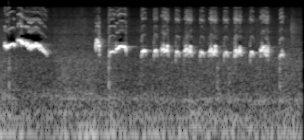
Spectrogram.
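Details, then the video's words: Orange-headed thrush singing in the loud, clear ngeplong style, from a therapy recording with natural rain sounds: a long high whistled phrase, then a quick run of short, rising and falling whistled notes about five per second, over soft background hiss. "Terapi ANIS MERAH Ngeplong dan Suara Hujan ALAMI"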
